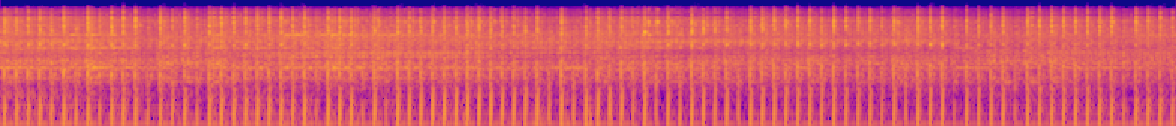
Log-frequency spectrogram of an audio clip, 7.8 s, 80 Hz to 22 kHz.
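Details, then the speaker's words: 5-inch gauge petrol-electric locomotive's small petrol engine driving its coupled generator, trial run, leads not yet attached: crisp, evenly spaced rapid firing pulses at steady speed, no misses or knocks; running normally. "I've just first fired it up a second ago just to give it a little trial run, and it all seems to work very well."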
